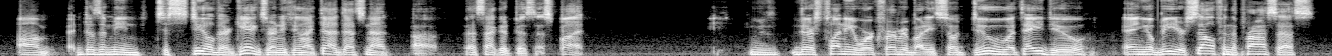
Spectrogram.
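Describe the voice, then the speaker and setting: Using an unremarkable speaking voice with an American accent, a man talks at a moderate pace and medium pitch, with ordinary pitch variation and very even loudness. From Detroit. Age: 60s. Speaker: musician. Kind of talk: casual vlog talk to camera. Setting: in a car.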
